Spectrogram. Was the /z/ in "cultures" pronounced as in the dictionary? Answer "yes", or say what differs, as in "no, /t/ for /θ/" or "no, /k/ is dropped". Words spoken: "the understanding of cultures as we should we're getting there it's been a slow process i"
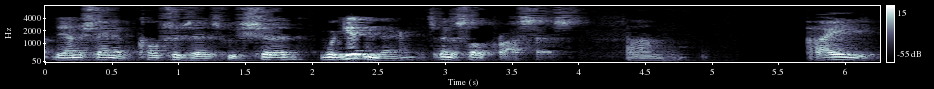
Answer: yes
